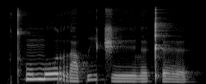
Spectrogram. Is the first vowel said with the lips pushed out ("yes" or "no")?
yes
